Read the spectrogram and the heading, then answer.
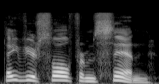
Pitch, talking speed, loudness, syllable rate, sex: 150 Hz, 190 wpm, -15 LUFS, 3.4 syllables/s, male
